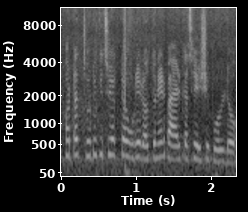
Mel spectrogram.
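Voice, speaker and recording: A woman's voice: high voice, very fast, heavy background noise. A woman narrating a children's fairy tale from a script. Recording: music under the voice.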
